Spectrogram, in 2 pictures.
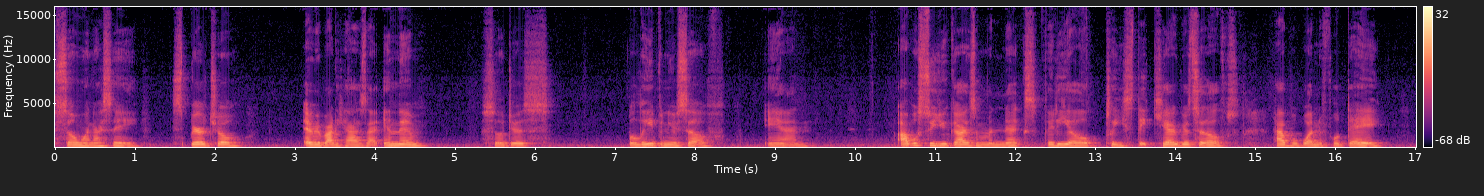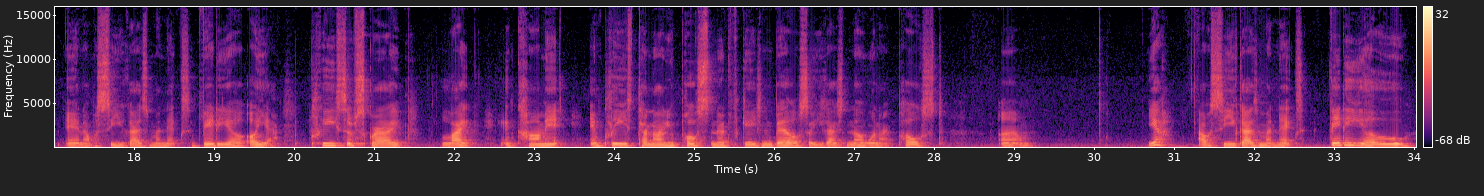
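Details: Young woman with self-reported ataxia type 46, with symptoms beginning in high school, who says her voice trembles whenever she talks; voice tremor (ataxia).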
